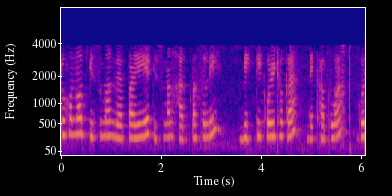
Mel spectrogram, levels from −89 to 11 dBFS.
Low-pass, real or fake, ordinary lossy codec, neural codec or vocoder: 7.2 kHz; fake; AAC, 16 kbps; codec, 16 kHz, 16 kbps, FunCodec, trained on LibriTTS, 50 frames a second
